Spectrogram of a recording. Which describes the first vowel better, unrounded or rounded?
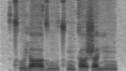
rounded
